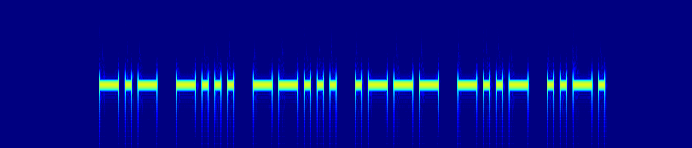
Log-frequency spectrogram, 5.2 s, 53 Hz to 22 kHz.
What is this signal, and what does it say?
Morse code, heard as a keyed tone, about 32 wpm, 700 Hz. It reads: KB7JXF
